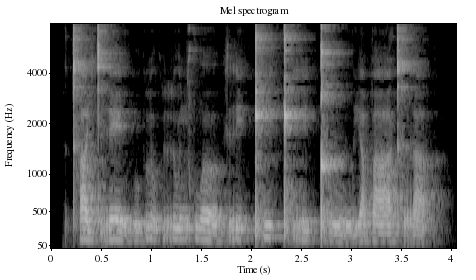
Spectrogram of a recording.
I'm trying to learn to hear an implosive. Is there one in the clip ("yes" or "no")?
no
